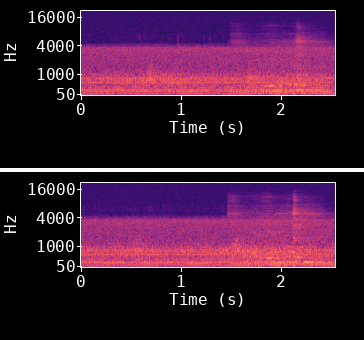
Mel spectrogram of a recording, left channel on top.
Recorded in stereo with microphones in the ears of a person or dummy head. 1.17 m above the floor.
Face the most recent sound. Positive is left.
turn(degrees=-80)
